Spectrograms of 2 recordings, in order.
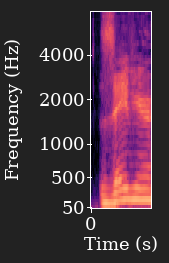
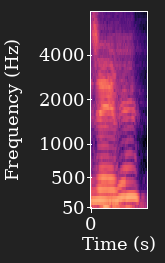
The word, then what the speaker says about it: Xavier: Algerian right next to you we have uh Xavier axelon yes did I pronounce that right Xavier perfect oh great and he is uh he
